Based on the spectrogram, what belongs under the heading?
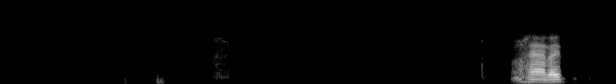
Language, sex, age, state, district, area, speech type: Santali, male, 30-45, West Bengal, Paschim Bardhaman, rural, conversation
